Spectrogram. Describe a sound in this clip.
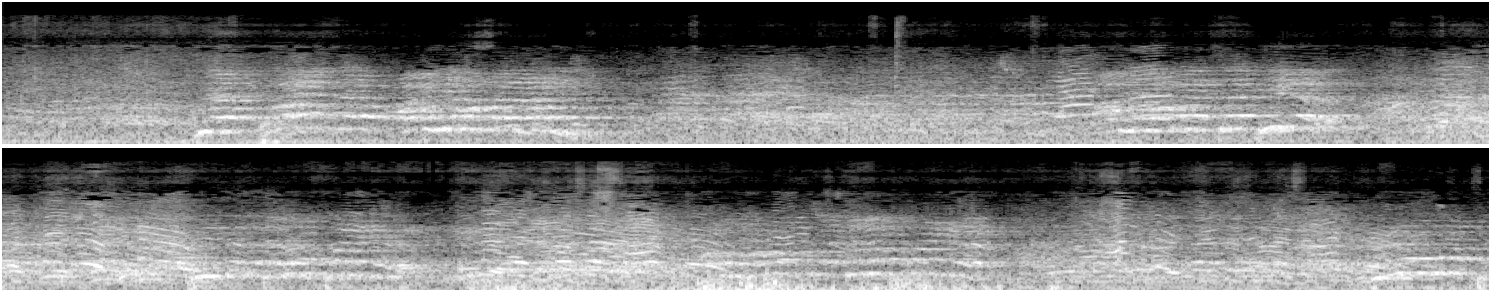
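A crowd of marchers chants loudly in unison outdoors.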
